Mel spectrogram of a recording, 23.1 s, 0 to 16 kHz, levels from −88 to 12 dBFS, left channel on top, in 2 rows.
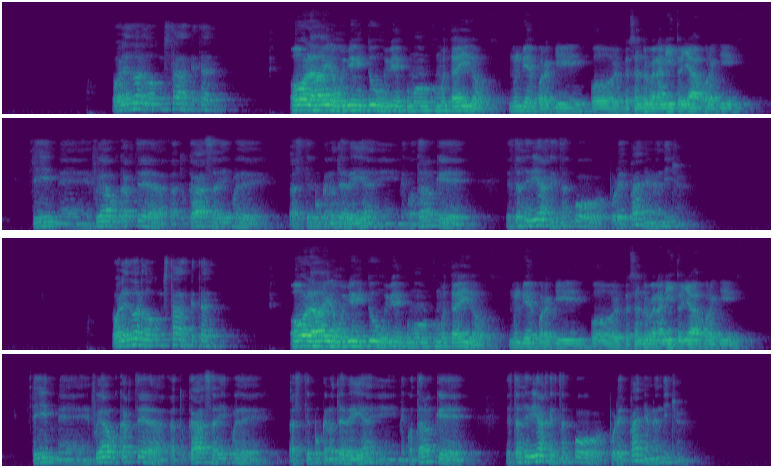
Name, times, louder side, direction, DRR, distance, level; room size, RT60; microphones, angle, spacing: voice 1, 1.7-3.2 12.0-15.4 15.8-18.4 19.1-21.8, right 2 dB, 40° right, 4 dB, 0.6 m, -34 dB
voice 2, 4.3-7.2 7.6-11.0, equal, 10° left, 0 dB, 0.3 m, -28 dB
6.4 x 2.2 x 2.7 m, 0.75 s
head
